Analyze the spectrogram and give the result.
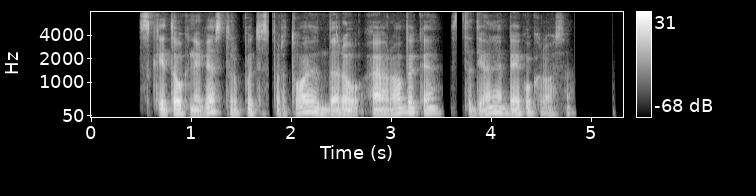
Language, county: Lithuanian, Utena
